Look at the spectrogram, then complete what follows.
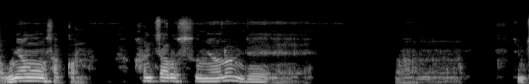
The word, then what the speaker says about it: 운양호: 자, 운양호 사건 한자로 쓰면은 이제 지금 제목에서 보는 바와 같이 이렇게 쓰는데 이것을 일본어로 읽으면은 운요호가 됩니다.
